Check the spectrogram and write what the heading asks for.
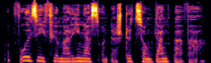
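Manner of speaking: usual speaking voice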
